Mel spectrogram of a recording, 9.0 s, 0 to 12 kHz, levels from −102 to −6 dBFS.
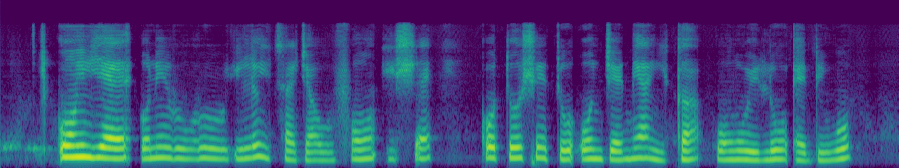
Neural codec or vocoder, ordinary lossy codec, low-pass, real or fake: codec, 16 kHz, 1 kbps, FunCodec, trained on Chinese and English, 50 frames a second; none; 7.2 kHz; fake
